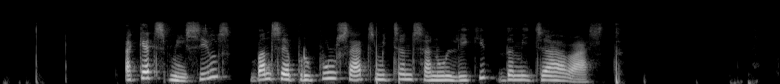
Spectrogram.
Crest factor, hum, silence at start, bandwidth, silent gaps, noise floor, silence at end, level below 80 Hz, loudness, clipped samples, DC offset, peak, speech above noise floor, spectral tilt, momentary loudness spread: 20 dB; none; 1.25 s; 7.6 kHz; none; -82 dBFS; 0.3 s; -56 dBFS; -21 LUFS; under 0.1%; under 0.1%; -2 dBFS; 62 dB; -7 dB/octave; 9 LU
